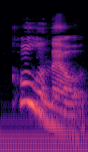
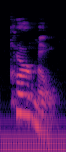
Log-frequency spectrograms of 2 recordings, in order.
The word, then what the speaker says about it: colonel: might think oh it's Colonel teacher isn't that a light l but no my friends this is not a light L this is actually pronounced kernel kernel okay and that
